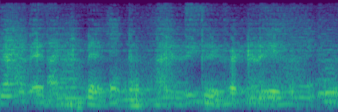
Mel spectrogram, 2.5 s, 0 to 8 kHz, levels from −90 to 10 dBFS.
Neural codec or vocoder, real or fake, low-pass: codec, 44.1 kHz, 0.9 kbps, DAC; fake; 7.2 kHz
